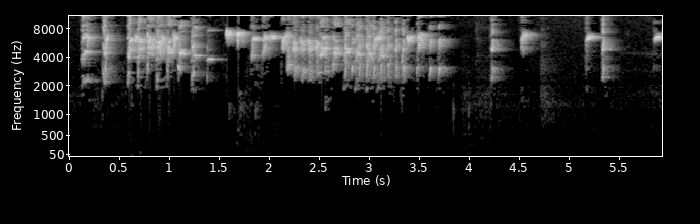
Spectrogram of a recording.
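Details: Song of Fischer's lovebirds, meant to encourage mating: a nearly continuous, rapid, high-pitched chattering and twittering for about four seconds, followed by a few isolated sharp chirps.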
